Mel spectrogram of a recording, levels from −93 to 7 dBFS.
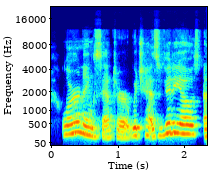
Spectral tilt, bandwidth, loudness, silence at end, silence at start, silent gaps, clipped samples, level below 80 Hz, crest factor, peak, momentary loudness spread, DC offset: -5 dB/octave; 12.5 kHz; -19 LUFS; 0 s; 0.2 s; none; under 0.1%; -74 dBFS; 12 dB; -6 dBFS; 7 LU; under 0.1%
